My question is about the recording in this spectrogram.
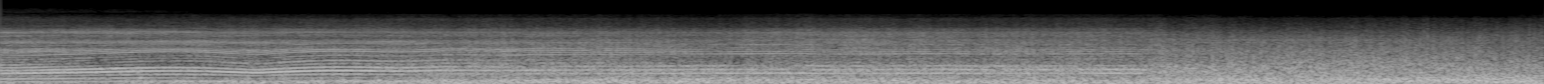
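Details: Small two-stroke moped with a new BOOST cylinder head, air hybrid, during break-in: a loud buzz whose pitch wavers, then settles into a harsh steady roar; loud engine noise, cause unclear.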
